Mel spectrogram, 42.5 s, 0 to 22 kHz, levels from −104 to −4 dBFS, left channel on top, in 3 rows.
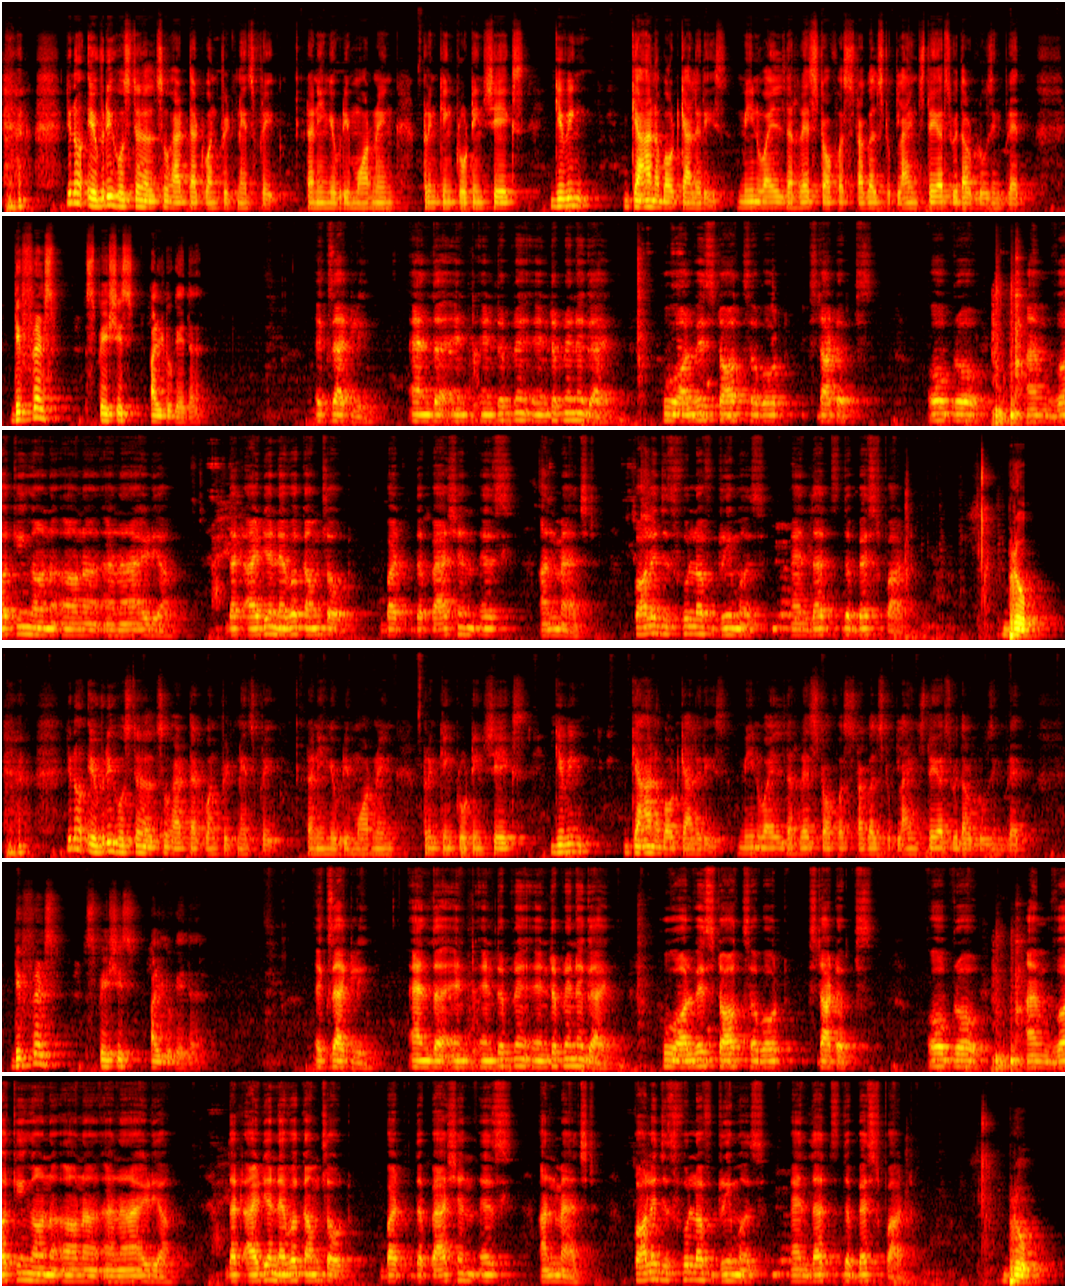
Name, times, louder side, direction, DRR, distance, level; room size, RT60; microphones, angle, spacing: voice 1, 0.0-3.6 4.1-6.9 7.3-7.8 8.4-13.6 14.3-14.9 15.3-16.8 22.6-22.8 23.0-23.4 23.8-23.9 27.4-27.9 31.1-31.4 38.6-39.2 41.3-42.0, left 5 dB, 45° left, 13 dB, 0.4 m, -39 dB
voice 2, 18.3-19.1 19.6-22.3 23.0-24.5 24.9-25.7 26.5-27.2 27.8-30.6 31.3-32.9 33.4-35.1 35.5-36.1 36.8-38.5 38.9-40.4, right 2 dB, 30° right, 9 dB, 0.7 m, -40 dB
9.6 x 4.4 x 5.5 m, 0.69 s
head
